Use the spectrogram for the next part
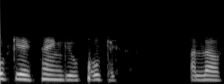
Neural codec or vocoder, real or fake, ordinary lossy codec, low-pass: codec, 16 kHz, 16 kbps, FunCodec, trained on LibriTTS, 50 frames a second; fake; AAC, 32 kbps; 3.6 kHz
